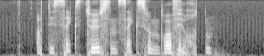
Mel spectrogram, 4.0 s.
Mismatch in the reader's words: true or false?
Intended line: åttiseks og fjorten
true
